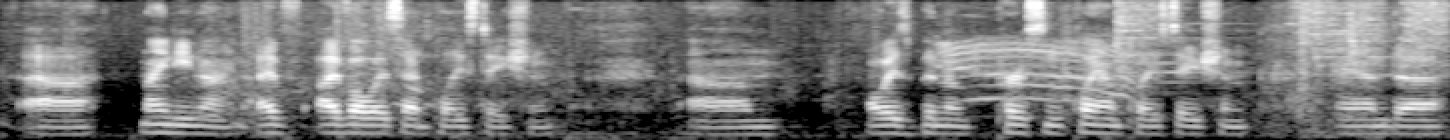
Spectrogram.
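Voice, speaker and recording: A stuffed-up man casually rambling through a voice-over game review, with many ums and restarts. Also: medium pitch. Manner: rambling, lots of fillers. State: stuffed up, congested. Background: game footage audio and music.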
